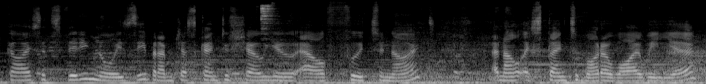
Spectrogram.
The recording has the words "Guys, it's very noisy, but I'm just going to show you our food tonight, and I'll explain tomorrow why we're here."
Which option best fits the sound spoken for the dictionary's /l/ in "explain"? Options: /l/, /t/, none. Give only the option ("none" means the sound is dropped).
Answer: /l/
